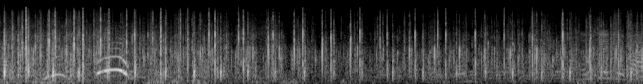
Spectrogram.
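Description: Audience applauding: many hands clapping unevenly, with a brief voice calling out about a second in.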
